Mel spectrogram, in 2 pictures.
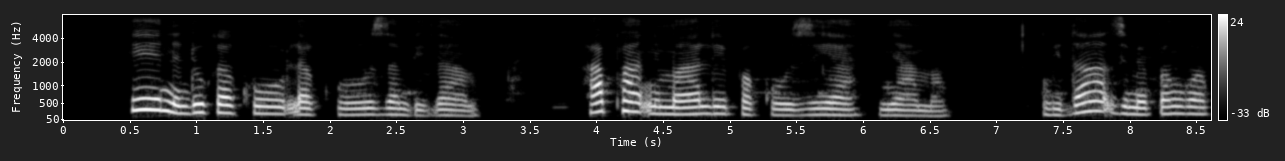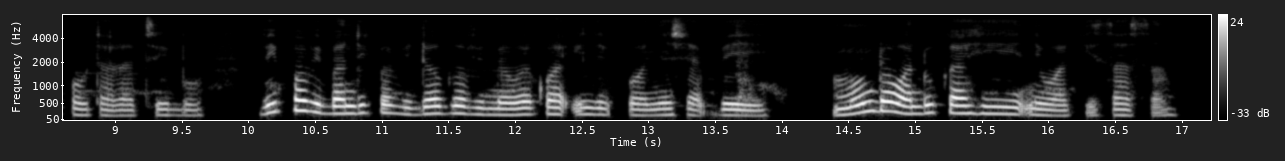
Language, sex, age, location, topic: Swahili, female, 18-24, Nairobi, finance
